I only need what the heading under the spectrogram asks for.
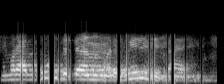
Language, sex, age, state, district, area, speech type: Maithili, female, 18-30, Bihar, Araria, rural, conversation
